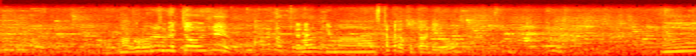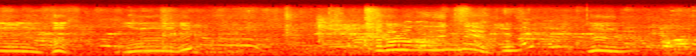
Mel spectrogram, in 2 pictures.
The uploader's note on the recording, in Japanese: 回転寿司店 からお送りしております。一発録り。外で収録。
